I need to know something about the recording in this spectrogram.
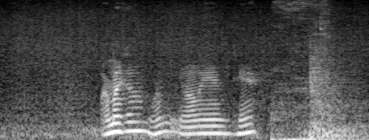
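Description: A young man speaks loudly and with drawn-out words into a close microphone.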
